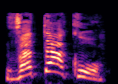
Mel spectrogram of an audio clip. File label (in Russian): Wind attack, ru; Dota 2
